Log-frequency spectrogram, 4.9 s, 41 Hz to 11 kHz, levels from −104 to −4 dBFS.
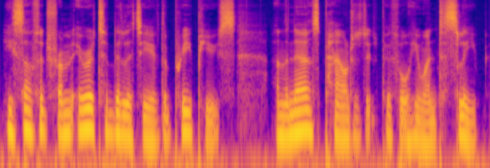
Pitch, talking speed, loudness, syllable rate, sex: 115 Hz, 210 wpm, -21 LUFS, 7.0 syllables/s, male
